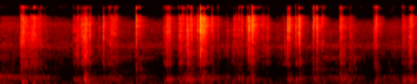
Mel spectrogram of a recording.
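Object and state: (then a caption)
Candy-coated chocolates being pushed around. Fingertips slide and push a pile of small, hard, sugar-shelled M&M's candy-coated chocolates around a grey plate, sorting them by colour. The candies make a quick, irregular string of bright clicks and skittering rattles with almost no low end, each tick dying away almost instantly.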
